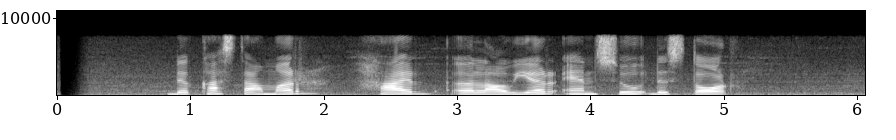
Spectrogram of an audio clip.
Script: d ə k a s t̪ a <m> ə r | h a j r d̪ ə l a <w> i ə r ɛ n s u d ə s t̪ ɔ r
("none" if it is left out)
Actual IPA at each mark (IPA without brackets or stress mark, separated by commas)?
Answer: m, w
